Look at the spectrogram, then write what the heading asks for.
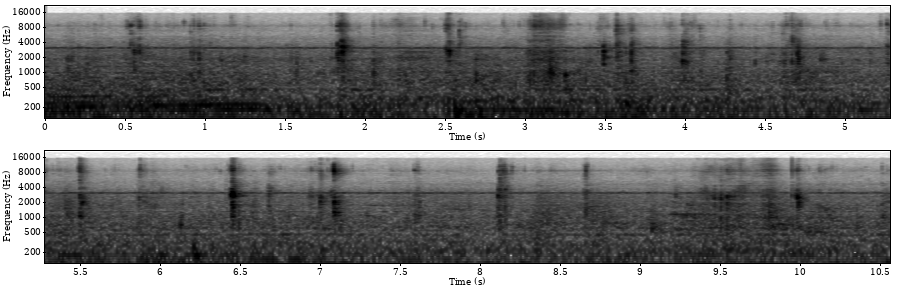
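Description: Close-up eating sounds of people chewing rice and fish eaten by hand: soft chewing with scattered, irregular sharp mouth clicks and smacks, over a faint steady high tone.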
